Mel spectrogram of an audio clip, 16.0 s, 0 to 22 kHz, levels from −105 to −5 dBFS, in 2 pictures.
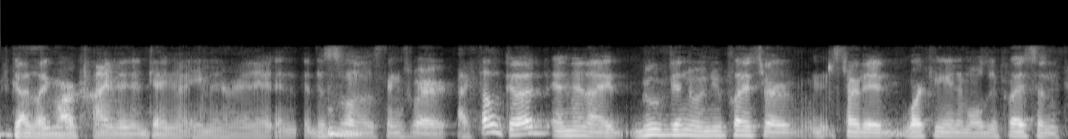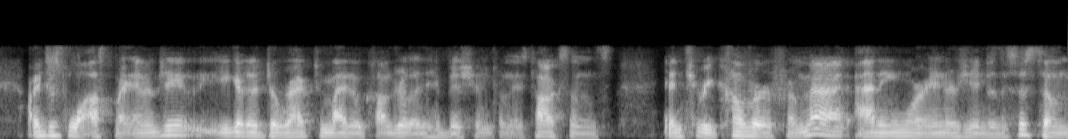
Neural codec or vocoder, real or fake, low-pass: codec, 44.1 kHz, 2.6 kbps, SNAC; fake; 5.4 kHz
